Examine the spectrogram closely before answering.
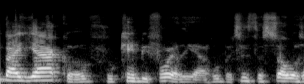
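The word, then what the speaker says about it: אליהו: We always pronounce it Eliyahu, but the Vav is not there.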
